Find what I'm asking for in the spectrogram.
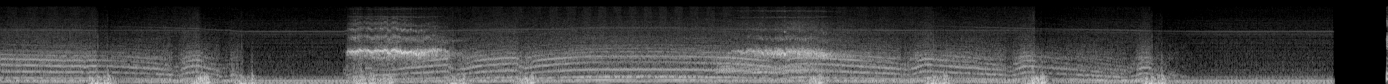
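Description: Designed car-driving sound effect: an engine tone sweeps up and down in repeated arcs, with bursts of tyre squeal and braking at the high points, loud and continuous, then stops abruptly.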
